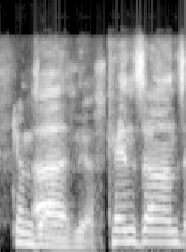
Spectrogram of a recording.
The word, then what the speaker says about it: kenzan: how to pronounce it is it kenzans or kenzen yes kenzans and whips and anything else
